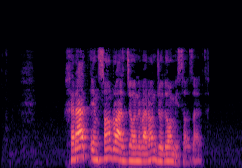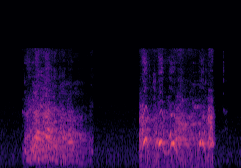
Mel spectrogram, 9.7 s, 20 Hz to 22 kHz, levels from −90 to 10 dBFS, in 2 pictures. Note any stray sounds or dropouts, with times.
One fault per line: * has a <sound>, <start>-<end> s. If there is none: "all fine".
* has a laugh, 5.3-6.7 s
* has a bark, 7.6-9.2 s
